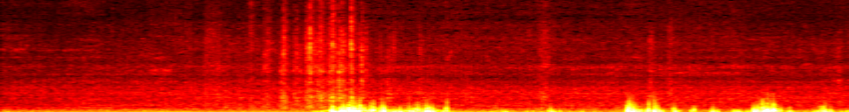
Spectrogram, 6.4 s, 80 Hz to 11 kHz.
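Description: Hyundai R220LC-9A long-reach excavator's diesel engine running steadily as the machine lifts and swings a bucket of earth. The hum is broken by loud, irregular rushes of noise about two and a half seconds in and again near the end.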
